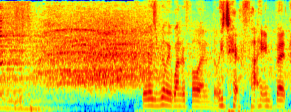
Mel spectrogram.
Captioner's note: audience cheers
